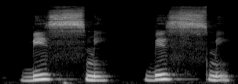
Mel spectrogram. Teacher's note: سین کو جو ہے یہ رخوہ حرف ہے، ٹھیک ہے، تو تھوڑا ٹائم دینا ہے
